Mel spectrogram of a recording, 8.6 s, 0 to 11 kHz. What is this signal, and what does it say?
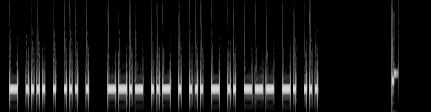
Morse code, heard as a keyed tone, about 22 wpm, 700 Hz. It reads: THESE QUESTIONS
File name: Sets of 9 Words - 22wpm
